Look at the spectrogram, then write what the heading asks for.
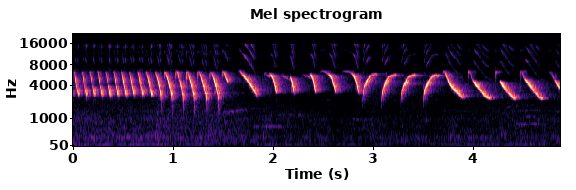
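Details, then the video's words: A young canary's rolling song, played to stimulate other canaries into singing, opens with a rapid series of repeated falling notes, then slows into loud, evenly spaced downward slurs with faint high chips. "KENARI GACOR DOR NGEDUR NGOTOT CUIT CUIT NGEROL AMPUH PANCINGAN KENARI PAUD"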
